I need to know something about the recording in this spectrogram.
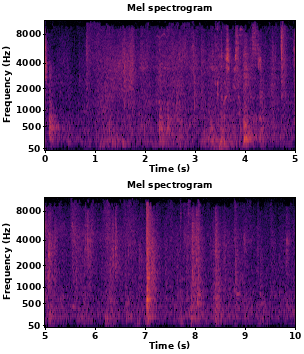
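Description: Papers rustle and shuffle near a microphone.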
